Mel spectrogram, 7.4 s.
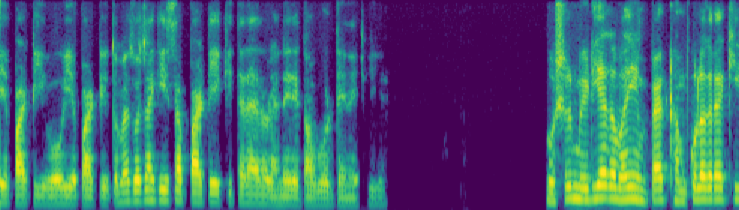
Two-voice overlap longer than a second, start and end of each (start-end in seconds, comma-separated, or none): none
